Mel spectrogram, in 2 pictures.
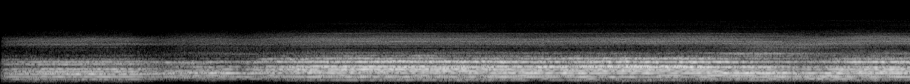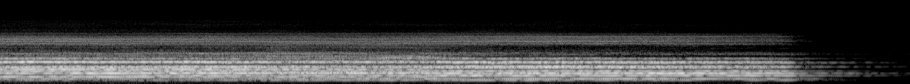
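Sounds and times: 
Gregorian choir chanting: 0:00.0 - 0:18.1.

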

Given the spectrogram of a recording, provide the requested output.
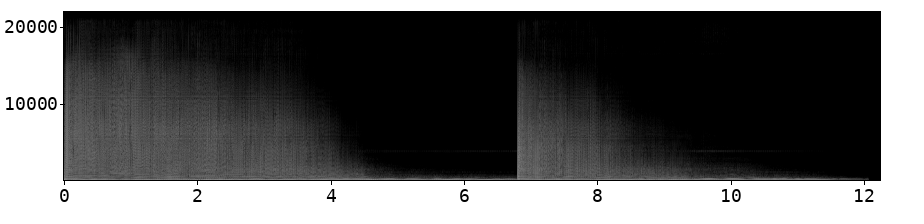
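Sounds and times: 
distorted punchy bass: 0:00.0 - 0:12.0.

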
